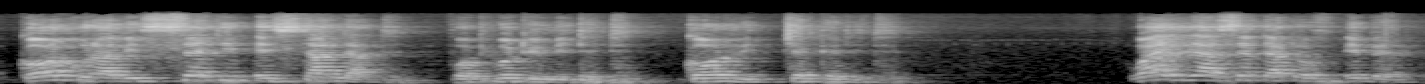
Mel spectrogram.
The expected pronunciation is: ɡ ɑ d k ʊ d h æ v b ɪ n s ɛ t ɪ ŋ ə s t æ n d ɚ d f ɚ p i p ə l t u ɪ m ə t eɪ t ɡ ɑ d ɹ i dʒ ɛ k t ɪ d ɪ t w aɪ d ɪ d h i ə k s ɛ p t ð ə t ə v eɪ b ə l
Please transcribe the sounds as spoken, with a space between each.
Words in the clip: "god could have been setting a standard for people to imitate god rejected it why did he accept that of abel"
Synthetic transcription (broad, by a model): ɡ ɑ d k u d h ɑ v b ɪ n s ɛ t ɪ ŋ ə s t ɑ n d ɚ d f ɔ p i p ə l t u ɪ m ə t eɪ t ɡ ɑ d ɹ i dʒ ɛ k t ɪ d ɪ t w aɪ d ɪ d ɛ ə s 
